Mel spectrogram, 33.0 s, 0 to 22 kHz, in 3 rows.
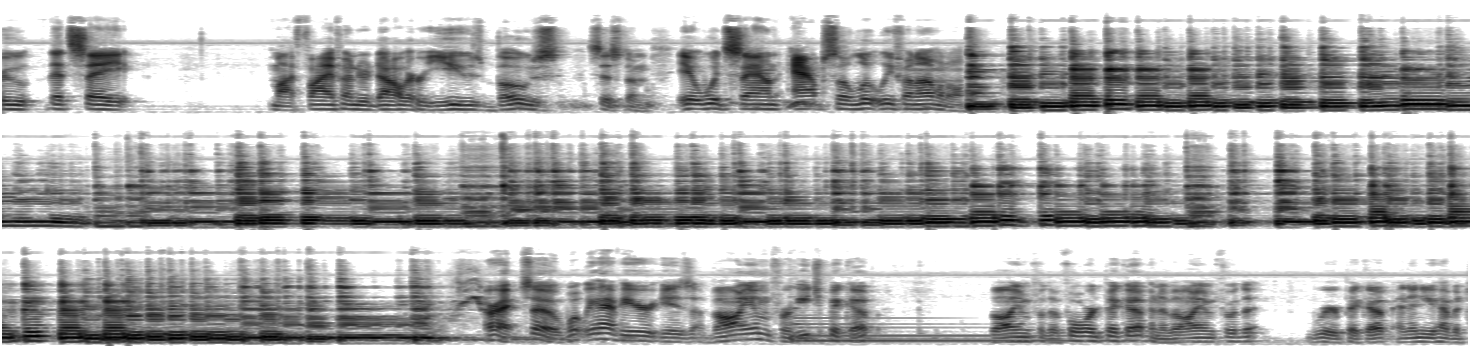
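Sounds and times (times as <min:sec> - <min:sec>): plucked electric bass licks: 0:03.8 - 0:31.9.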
